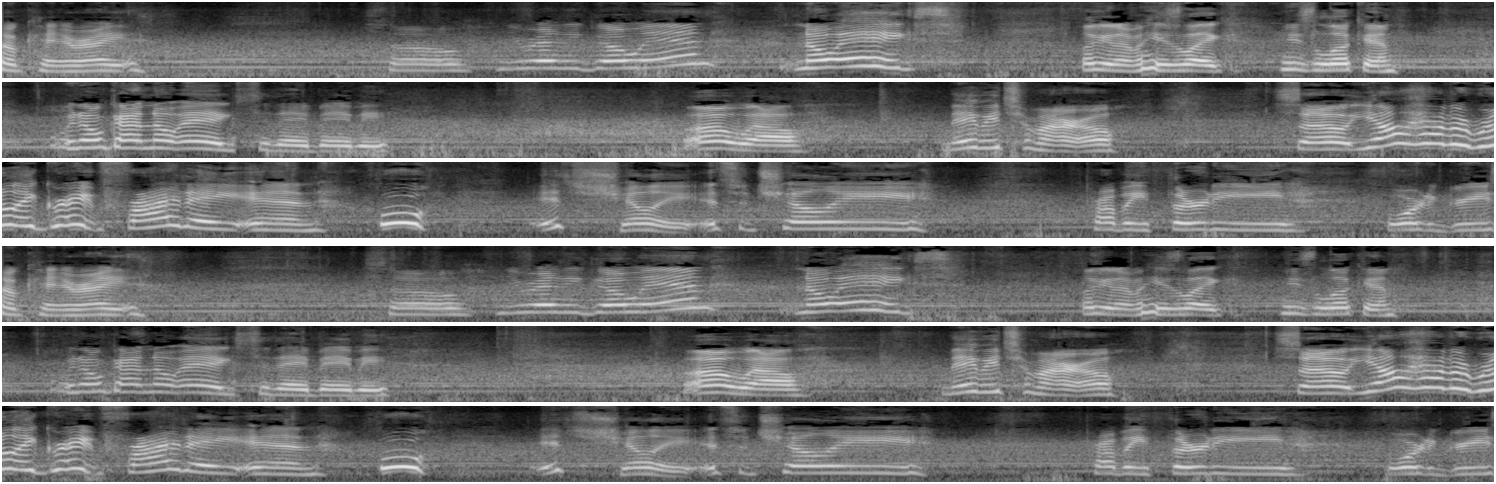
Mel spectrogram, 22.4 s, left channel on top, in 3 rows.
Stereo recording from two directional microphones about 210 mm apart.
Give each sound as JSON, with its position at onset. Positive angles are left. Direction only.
{"t": 0.0, "sound": "speech", "side_deg": 0}
{"t": 2.0, "sound": "speech", "side_deg": -10}
{"t": 4.0, "sound": "speech", "side_deg": 50}
{"t": 8.7, "sound": "speech", "side_deg": -10}
{"t": 10.9, "sound": "speech", "side_deg": -10}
